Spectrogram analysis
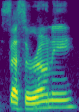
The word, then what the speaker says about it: Cesarone: We have Gabbie Cesarone and we have Sophia Romine, both here.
